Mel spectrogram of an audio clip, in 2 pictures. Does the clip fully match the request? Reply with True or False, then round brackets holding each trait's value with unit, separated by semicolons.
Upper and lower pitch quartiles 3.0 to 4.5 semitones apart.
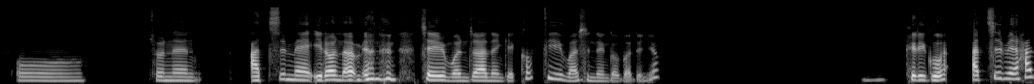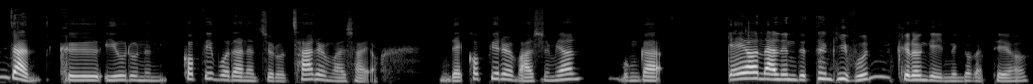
False (5.2 semitones)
